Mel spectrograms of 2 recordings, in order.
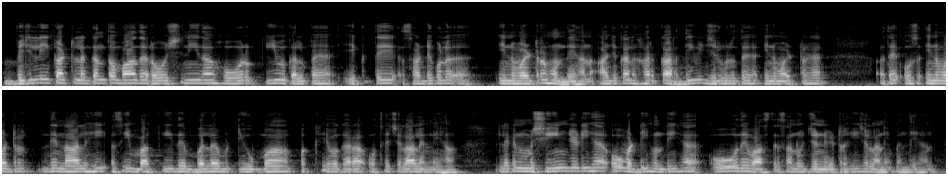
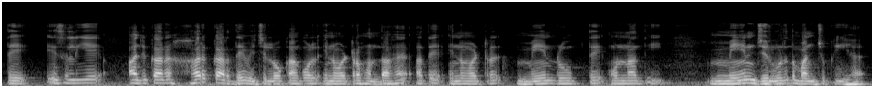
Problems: none marked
